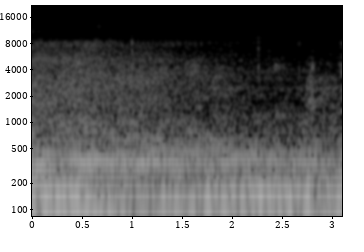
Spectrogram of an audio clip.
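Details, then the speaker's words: Yamaha Vixion motorcycle single idling low and rough with a faint uneven tapping, vibrating at mid-to-high rpm; worn connecting rod knock linked to low oil, with scored liner. "stasioner itu ada ya ada suaranya tak kata-kata kata-kata kata gitu Tapi nggak separah kalau saya kena kena ya"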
